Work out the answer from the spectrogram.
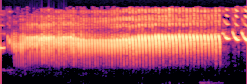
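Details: White canary training song: a long, very rapid, even rolling trill held for over three seconds, ending in a few bright, quick upswept notes.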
